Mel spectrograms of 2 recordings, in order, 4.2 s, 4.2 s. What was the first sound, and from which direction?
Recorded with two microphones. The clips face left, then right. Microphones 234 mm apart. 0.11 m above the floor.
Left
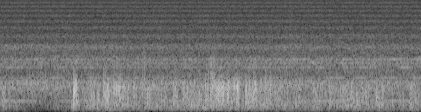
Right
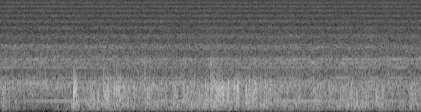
Only background noise.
